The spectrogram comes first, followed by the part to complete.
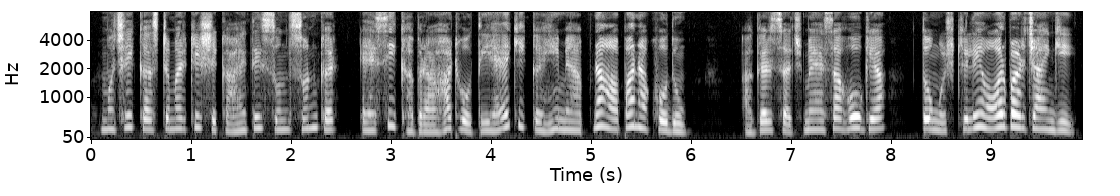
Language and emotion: Hindi, fearful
